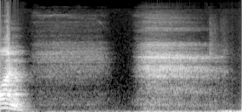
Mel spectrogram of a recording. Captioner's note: exhales; inhales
